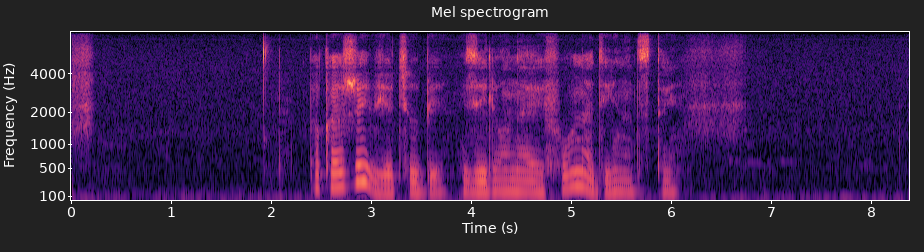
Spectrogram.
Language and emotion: Russian, sad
